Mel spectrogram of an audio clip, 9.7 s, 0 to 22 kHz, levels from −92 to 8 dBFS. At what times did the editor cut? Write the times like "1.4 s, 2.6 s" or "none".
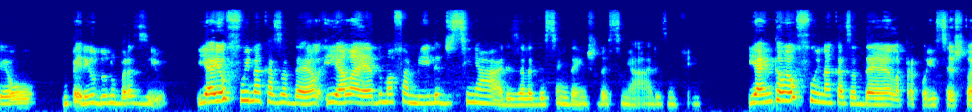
1.9 s, 7.1 s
